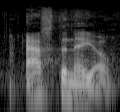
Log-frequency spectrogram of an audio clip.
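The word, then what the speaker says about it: ἀσθενέω: James uses for sick is a word that's pronounced astaneo and it means to be weak feeble without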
